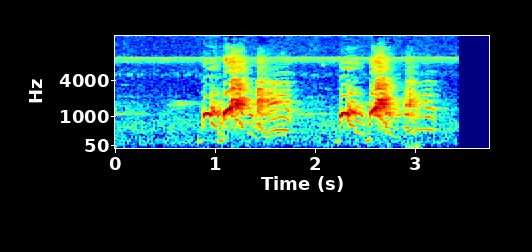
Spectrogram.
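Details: Giant wood rail (Aramides ypecaha) song from Brazil: two loud bursts of harsh, honking, cackling notes about a second and a half apart, over a faint steady hiss.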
